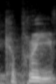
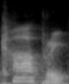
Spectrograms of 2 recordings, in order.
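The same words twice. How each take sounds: First: It is pronounced the English way. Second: It is pronounced the Italian way. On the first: The speaker calls it wrong. "in English we say Capri for some reason" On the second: The speaker calls it right. "it's actually called Capri if you come from Italy"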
